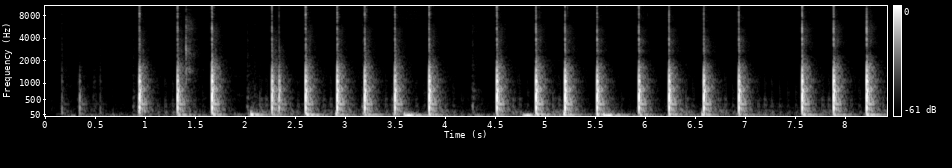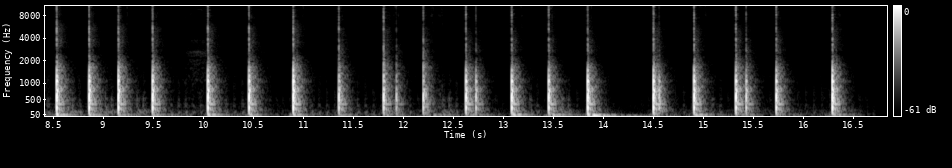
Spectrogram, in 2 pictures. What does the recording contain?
Tapping Pencil on Desk - Foley
Several seconds of tapping of pencil on desk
